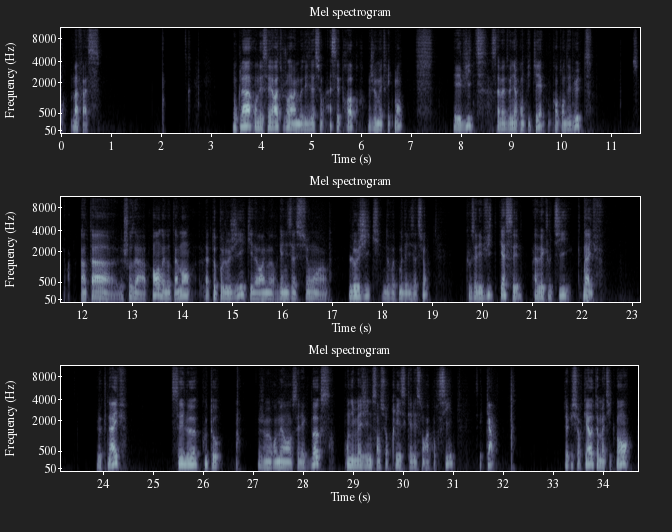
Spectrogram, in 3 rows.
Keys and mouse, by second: 2.1 click, 2.8-7.5 middle drag, 8.3 shift+middle click, 9.4 shift+middle click, 10.2 middle click, 26.7 click, 32.2 k.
